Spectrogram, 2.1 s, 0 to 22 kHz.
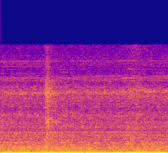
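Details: Geely Okavango 1.5L after a no-start fault in the DC-DC system was repaired and an angle calibration completed, steady smooth low idle hum with no misses or knocks; engine running normally.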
